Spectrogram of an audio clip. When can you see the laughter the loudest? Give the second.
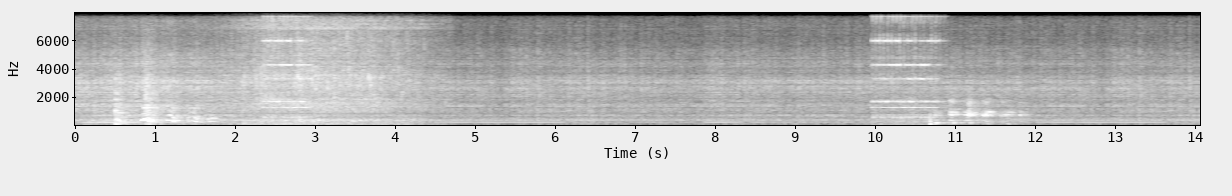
1 s.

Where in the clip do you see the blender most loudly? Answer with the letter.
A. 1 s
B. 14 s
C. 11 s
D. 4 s
A.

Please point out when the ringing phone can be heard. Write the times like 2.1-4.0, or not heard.
2.4-3.0, 9.9-10.9.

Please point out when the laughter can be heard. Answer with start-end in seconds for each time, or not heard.
0.8-1.8, 10.8-11.9.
